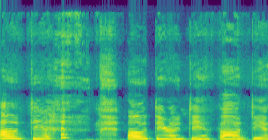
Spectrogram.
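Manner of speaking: chuckling through the words. Still laughing at oneself while setting up a project, laughing while talking. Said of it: "I'm still laughing at myself".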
